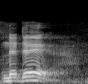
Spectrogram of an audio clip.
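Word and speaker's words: neder (נדר): The word vow means, it's pronounced neder.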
